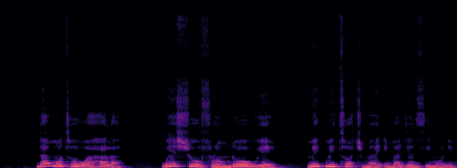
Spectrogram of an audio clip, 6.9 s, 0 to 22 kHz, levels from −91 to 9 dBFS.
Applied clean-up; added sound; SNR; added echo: none; none; none; reverberation time 0.3 s.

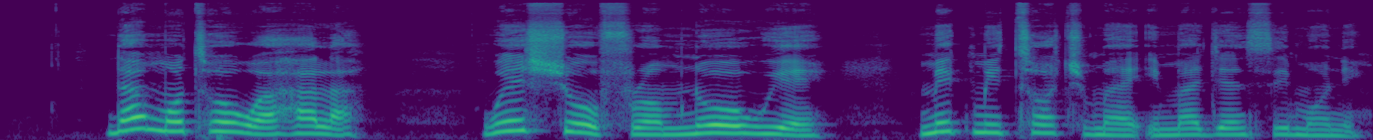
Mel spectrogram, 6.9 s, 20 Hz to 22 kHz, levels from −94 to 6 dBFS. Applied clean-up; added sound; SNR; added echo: none; none; none; none.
